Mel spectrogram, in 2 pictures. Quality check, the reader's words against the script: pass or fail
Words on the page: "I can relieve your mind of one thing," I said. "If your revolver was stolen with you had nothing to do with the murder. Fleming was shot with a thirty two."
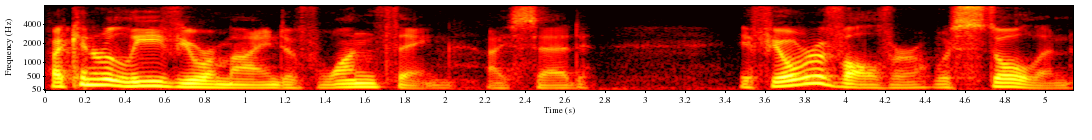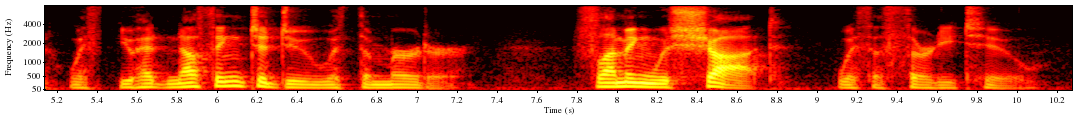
pass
